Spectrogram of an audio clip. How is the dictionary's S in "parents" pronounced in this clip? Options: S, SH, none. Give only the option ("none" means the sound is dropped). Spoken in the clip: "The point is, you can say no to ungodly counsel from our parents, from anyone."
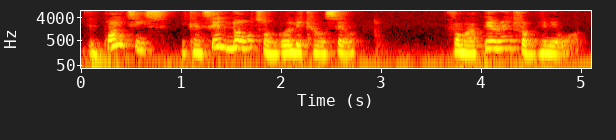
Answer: none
